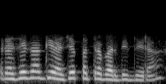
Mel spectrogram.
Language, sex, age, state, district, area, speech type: Kannada, female, 18-30, Karnataka, Vijayanagara, rural, conversation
